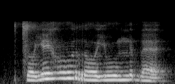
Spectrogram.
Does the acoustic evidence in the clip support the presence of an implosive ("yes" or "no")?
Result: no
